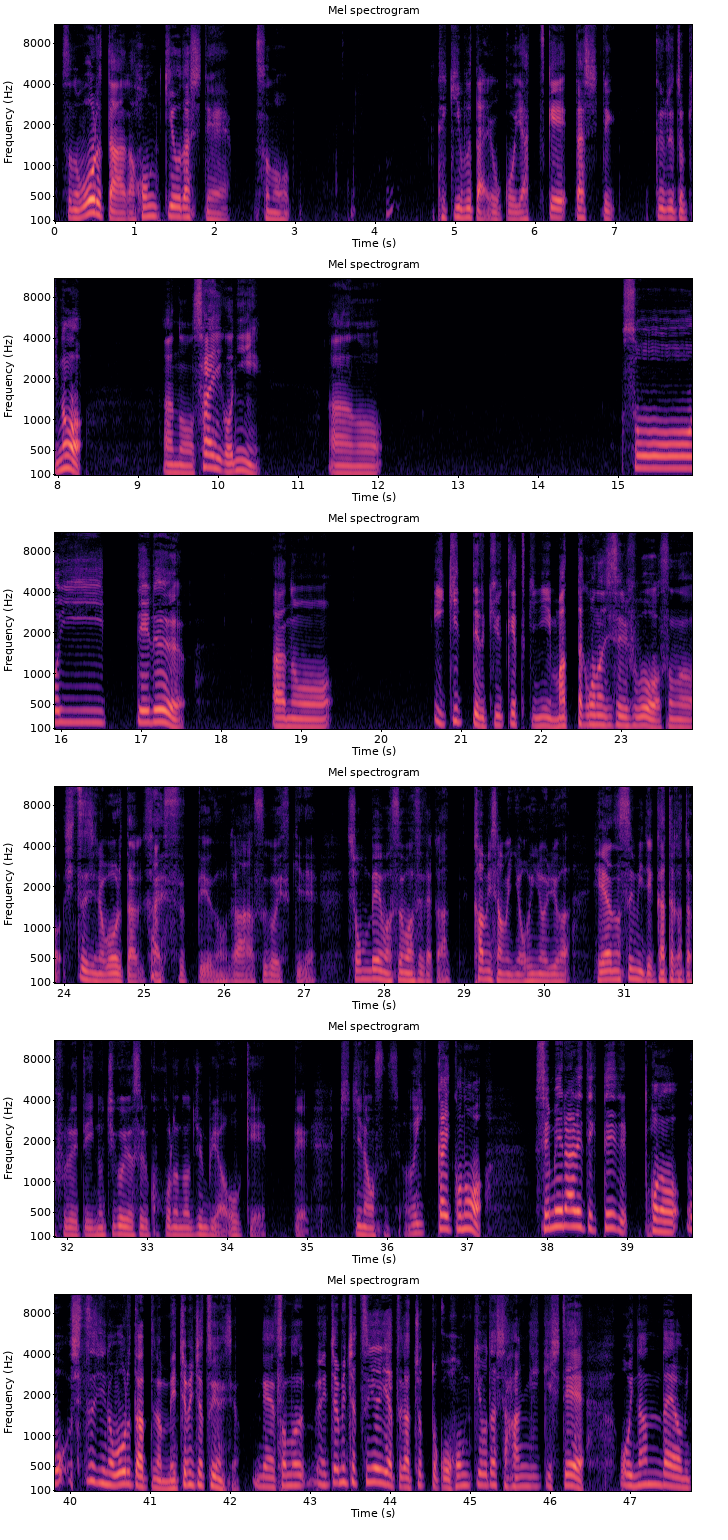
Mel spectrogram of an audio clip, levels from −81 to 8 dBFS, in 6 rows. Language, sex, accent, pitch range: Japanese, male, native, 120-175 Hz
